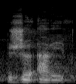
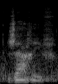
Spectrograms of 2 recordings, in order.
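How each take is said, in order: First: The vowel of je is fully pronounced. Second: The vowel of je is dropped and linked. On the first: The speaker calls it wrong. "we think it is ugly to say" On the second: The speaker calls it right. "So we say"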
